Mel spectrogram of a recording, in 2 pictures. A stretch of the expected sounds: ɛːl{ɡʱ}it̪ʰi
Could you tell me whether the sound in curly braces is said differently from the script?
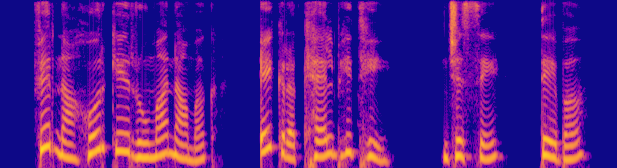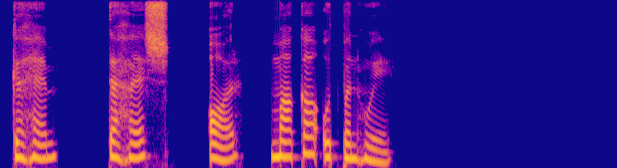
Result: yes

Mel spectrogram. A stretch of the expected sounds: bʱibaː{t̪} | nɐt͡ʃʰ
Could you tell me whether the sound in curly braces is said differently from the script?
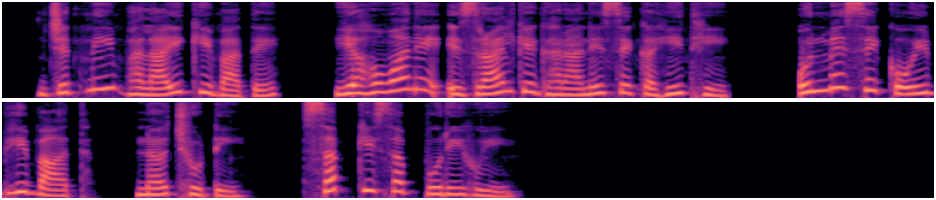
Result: no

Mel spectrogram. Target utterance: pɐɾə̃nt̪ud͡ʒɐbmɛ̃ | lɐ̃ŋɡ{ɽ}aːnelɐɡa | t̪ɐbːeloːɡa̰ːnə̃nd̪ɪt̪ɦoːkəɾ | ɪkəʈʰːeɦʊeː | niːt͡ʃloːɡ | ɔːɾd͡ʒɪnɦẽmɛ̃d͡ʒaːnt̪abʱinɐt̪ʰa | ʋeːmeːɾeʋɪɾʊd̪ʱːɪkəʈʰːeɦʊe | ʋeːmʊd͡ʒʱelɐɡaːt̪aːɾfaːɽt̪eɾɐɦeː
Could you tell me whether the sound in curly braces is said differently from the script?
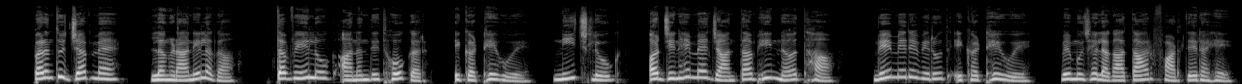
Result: no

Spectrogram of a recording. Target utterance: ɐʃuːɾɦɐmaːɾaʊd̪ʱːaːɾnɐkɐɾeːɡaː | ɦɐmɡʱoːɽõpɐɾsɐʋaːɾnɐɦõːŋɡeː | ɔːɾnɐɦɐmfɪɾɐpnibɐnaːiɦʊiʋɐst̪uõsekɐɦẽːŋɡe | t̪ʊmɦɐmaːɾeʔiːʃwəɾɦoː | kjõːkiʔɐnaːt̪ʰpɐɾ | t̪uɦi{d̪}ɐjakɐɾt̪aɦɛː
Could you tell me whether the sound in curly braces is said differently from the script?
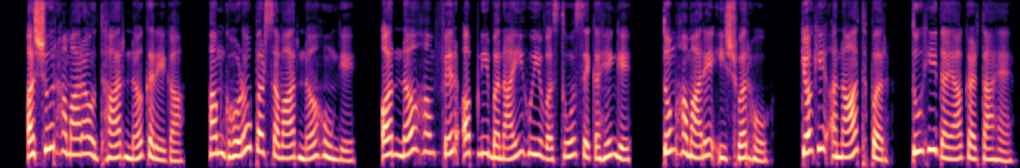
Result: no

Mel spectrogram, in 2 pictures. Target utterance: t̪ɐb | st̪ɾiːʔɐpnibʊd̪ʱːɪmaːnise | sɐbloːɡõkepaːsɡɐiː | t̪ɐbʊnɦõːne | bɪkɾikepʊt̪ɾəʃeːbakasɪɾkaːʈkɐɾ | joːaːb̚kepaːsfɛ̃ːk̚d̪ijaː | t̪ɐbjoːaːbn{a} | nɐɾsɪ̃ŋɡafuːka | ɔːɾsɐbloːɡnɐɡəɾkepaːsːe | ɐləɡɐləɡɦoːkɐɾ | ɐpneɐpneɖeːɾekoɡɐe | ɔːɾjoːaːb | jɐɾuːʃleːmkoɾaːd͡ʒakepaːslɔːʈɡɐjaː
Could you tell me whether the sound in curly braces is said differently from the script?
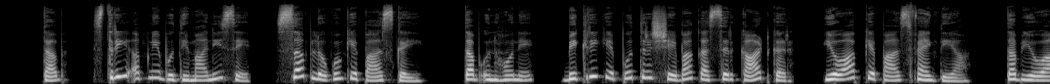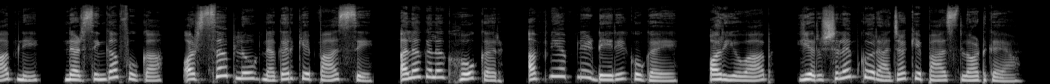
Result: yes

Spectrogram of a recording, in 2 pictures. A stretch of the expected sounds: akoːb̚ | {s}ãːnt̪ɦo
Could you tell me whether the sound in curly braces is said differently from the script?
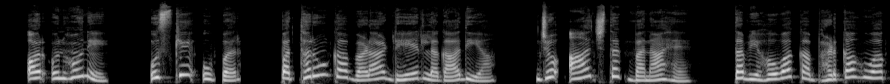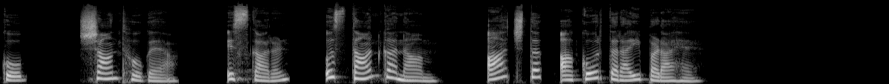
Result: yes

